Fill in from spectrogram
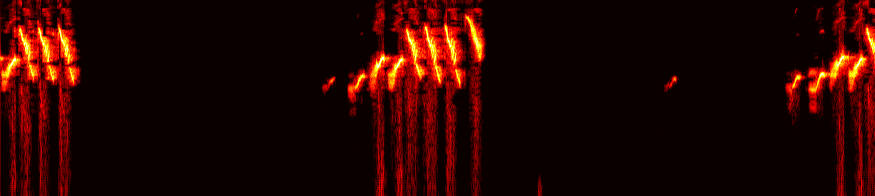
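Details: Double-collared seedeater singing its distinctive song repeatedly, about every four seconds. Phrases begin with thin high pips, rise through slurred whistles and end in quick buzzy descending sweeps. Quiet background.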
